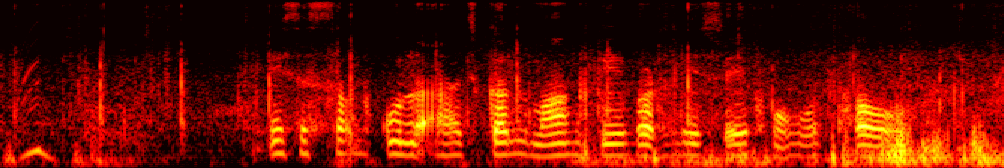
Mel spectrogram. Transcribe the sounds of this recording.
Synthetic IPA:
ɪssəbkʊla̰ːd͡ʒkəlmãːŋɡkebəɽ̤lesepoːt̪ʰɔ

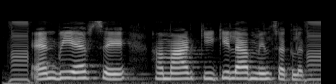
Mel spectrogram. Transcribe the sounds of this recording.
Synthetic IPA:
ɛːnbiepʰse | həmaɾkikɪlaːbmɪlsəklək

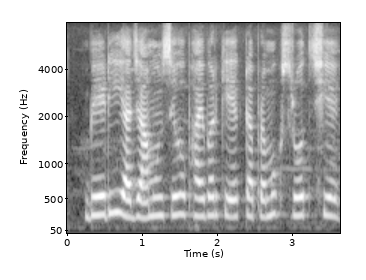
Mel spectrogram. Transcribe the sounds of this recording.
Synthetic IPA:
beɽijad͡ʒaːmunseɦopʰaɪbəɾkeːk̚ʈapɾəmukʰsɾot̪t͡ʃʰije

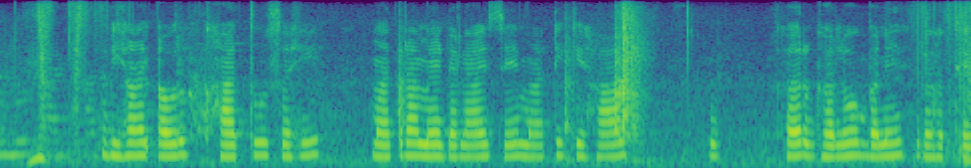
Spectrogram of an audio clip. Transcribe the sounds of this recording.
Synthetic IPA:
bɪɦaːnɔːɾkʰaːt̪ũsəɦi | maːt̪ɾamẽɖəlaːjsemaːʈikehaːl | əɾɡʱəlõbəneɾəɦət̪ɦɛː

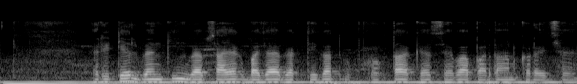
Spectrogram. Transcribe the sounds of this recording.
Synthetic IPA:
ɾiʈelbɛ̃ŋkiŋɡbebsajəkbəd͡ʒaebjəkt̪iɡət̪upbʱoɡt̪akesebʱapəɾd̪ankəɾɛt͡ʃʰɛ

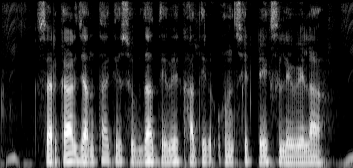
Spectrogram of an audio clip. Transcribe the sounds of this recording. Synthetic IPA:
səɾkaːɾd͡ʒaːnt̪akesʊbɪd̪ʱad̪eːwekʰaːt̪ɪɾʊ̰nseʈeːksleːʋeːlaː

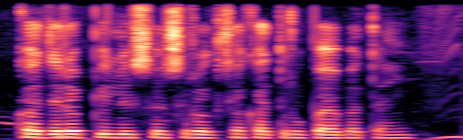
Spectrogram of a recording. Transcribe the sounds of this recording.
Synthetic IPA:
kɐd͡ʒɐɾapilisosuɾəkʃʰakɐt̪ɾupaebɐt̪aĩ

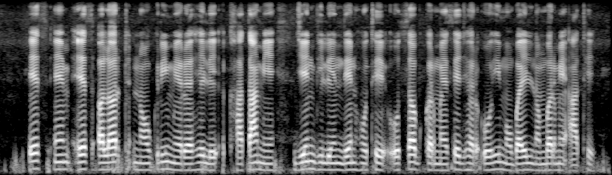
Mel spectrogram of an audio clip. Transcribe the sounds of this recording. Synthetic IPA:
ɛsɛmeːsələɾʈʰnɔːkɾimẽɾəɦelekʰaːt̪amẽd͡ʒeːnbʱileːnd̪eːnɦoːt̪ʰeo̰ːsəbʱkəɾmɛːsed͡ʒʱəɾoːɦimoːbaːɪlnə̃mbəɾmẽʔa̰ːt̪ʰeː

